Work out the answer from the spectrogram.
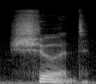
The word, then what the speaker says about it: should: começa com o should sh sh tem esse som x Xiado a gente já sabe que quando a gente tem esse o u l depois desse som a gente alonga X E aí tem o d should should ele geralmente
